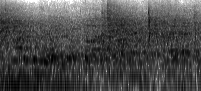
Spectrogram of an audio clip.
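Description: Ice hockey rink ambience: a steady crowd murmur with a few sharp clacks of sticks and puck as the faceoff is taken and play begins.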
